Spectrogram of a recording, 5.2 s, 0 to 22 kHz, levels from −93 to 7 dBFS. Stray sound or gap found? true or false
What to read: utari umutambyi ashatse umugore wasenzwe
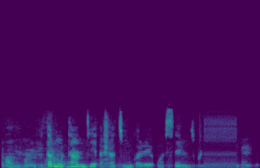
false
